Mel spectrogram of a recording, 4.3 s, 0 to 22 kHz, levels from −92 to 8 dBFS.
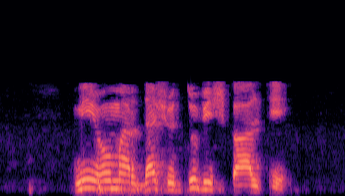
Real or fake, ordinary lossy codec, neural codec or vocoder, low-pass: real; AAC, 16 kbps; none; 7.2 kHz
